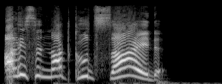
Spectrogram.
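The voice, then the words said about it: Poor imitation Russian accent. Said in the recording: “That was a terrible Russian accent,”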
